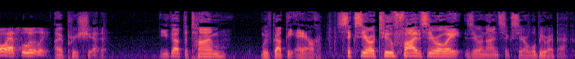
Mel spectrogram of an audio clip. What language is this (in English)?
English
